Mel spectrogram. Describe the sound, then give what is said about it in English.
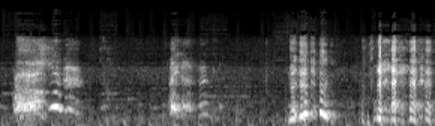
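A run of about four sharp, voiced sneezes, fairly loud, each a short burst separated by brief pauses, with no talking in between. “And bless you.”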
